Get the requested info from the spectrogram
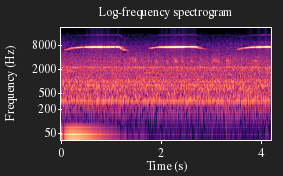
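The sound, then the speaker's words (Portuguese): A baby monkey at a zoo, about 30 centimetres long not counting its long tail and weighing under 1 kilogram, gives a series of high, thin whistle-like calls, three long steady tones with short pauses between them, over a soft background hiss with no talking. “O som que ele faz também é muito diferente daquele grito típico dos macacos maiores. Parece um assovio.”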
